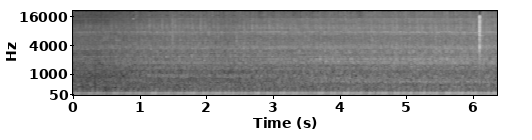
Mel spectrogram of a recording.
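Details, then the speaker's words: 2022 Mustang GT Coyote V8 at idle, just after an oil change and before adding Liqui Moly Ceratec. A faint, quick top-end tick (the "barbecue tick") rides over the steady rumble. "I mentioned showing you the barbecue tick before adding the Ceratec. So this is directly before me adding it. I just got home from the oil change, and here is the sound."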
